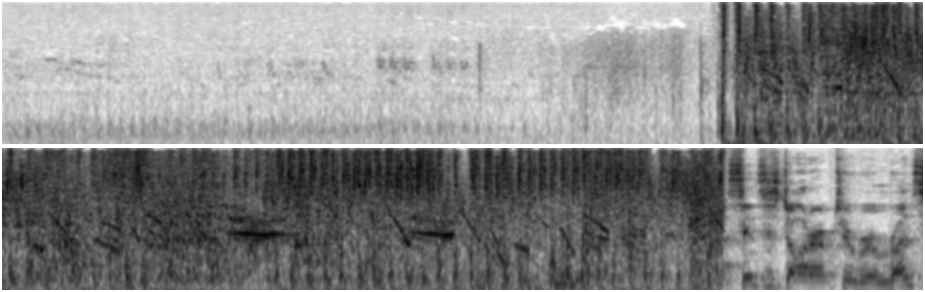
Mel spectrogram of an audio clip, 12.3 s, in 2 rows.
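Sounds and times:
movie gunfire from action scene: 4.8 - 11.0
speech: 11.2 - 12.2.

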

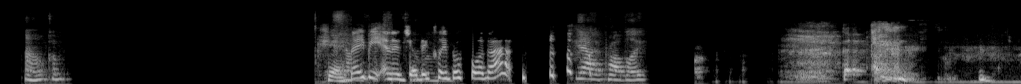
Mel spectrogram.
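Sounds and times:
speech: 0.2 - 0.8, 3.2 - 7.2, 7.8 - 10.1
voice imitating a sneeze: 8.5 - 9.3.

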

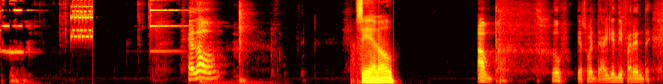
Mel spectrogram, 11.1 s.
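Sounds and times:
mobile phone ringtone for an incoming call: 0.0 - 1.6
speech: 3.1 - 3.8, 5.9 - 6.6, 8.0 - 8.5, 9.2 - 11.0.

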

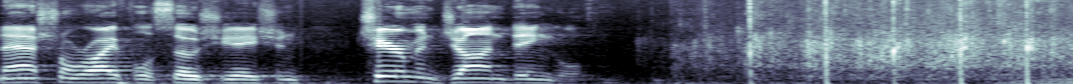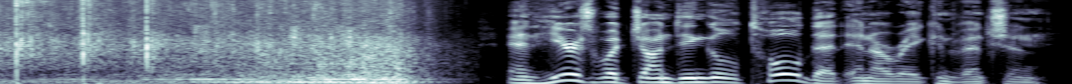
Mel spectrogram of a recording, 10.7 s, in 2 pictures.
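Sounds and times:
speech: 0.0 - 3.0, 7.9 - 10.6
audience applause: 3.3 - 7.7.

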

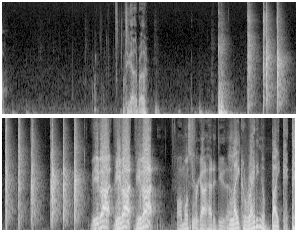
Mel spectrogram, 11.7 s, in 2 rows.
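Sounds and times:
speech: 2.5 - 3.2, 7.7 - 11.7
group clapping in unison: 4.9 - 7.6.

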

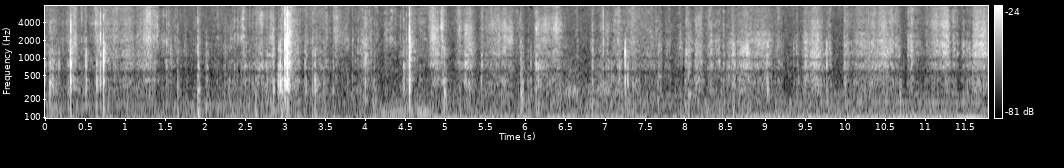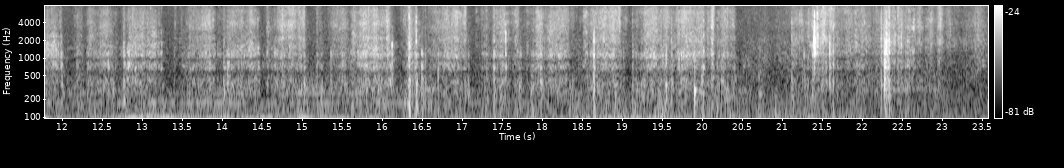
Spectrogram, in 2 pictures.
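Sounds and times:
cash being sorted and counted: 0.0 - 23.5.

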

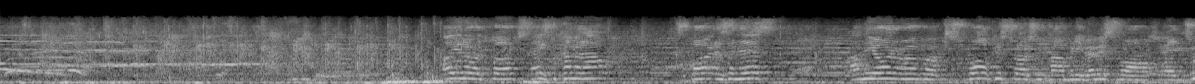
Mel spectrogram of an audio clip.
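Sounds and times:
crowd cheers and whoops: 0.0 - 3.2
crowd applauding: 0.0 - 11.0
speech: 4.5 - 6.2, 6.8 - 7.8, 8.5 - 11.9.

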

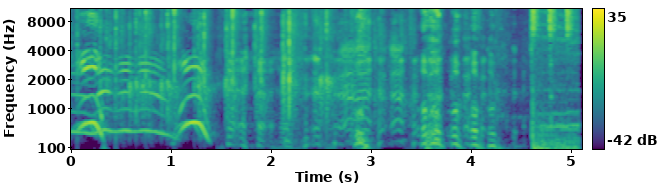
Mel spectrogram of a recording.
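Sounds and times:
hands clapping: 0.0 - 3.8
laughter: 0.2 - 4.7
speech: 1.6 - 5.0.

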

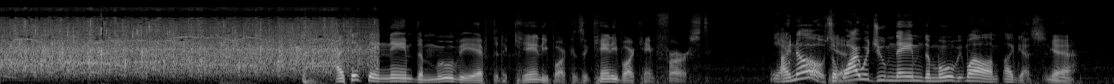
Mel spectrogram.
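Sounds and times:
roaring round of applause: 0.0 - 3.8
speech: 3.0 - 11.1.

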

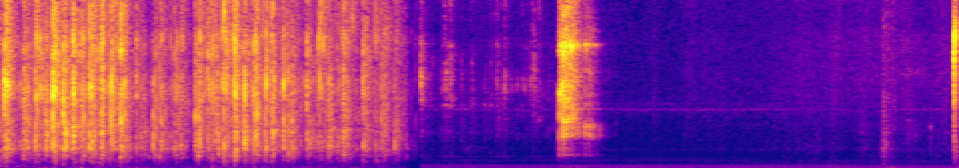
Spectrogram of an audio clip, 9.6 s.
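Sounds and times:
ice rattling in a cocktail shaker: 0.0 - 4.2
low hum: 4.2 - 9.5.

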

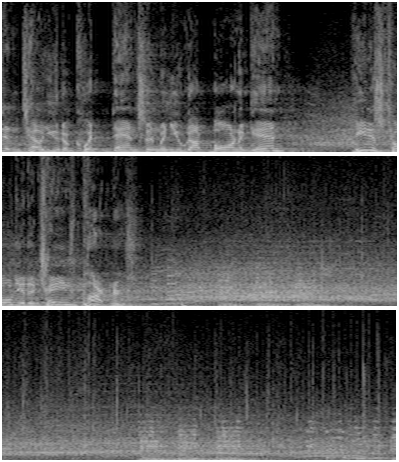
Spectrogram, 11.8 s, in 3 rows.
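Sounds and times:
speech: 0.0 - 5.5
polite crowd clapping: 5.3 - 11.8.

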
